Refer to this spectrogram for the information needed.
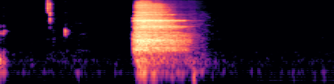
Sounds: Sigh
